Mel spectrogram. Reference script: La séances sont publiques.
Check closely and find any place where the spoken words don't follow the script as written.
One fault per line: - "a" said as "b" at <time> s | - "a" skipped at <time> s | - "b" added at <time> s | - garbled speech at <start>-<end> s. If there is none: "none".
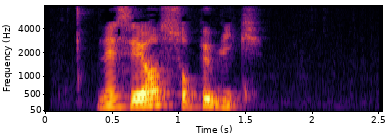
- "La" said as "Les" at 0.4 s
